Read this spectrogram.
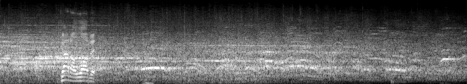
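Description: A large crowd cheers and roars in a big arena.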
